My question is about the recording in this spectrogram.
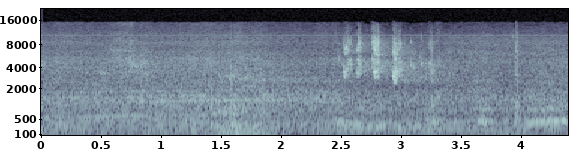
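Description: Electric go-kart's motor whining steadily as it drives through a corner, with a few short, high tyre squeals about two and a half seconds in, from a corner taken too hot.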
